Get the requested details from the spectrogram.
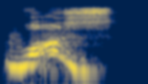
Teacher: You can hear the w in it, but you don't hear an ah, you hear and or o. And you don't hear a s, you hear a z.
